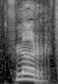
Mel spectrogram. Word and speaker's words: Flor: Thank you for saying my name like that. – What? Yeah. – With the rrr. – Flor. – I grew up people being like Flor, like the floor.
